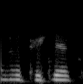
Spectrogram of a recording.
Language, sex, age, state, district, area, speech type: Maithili, female, 18-30, Bihar, Madhepura, urban, conversation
